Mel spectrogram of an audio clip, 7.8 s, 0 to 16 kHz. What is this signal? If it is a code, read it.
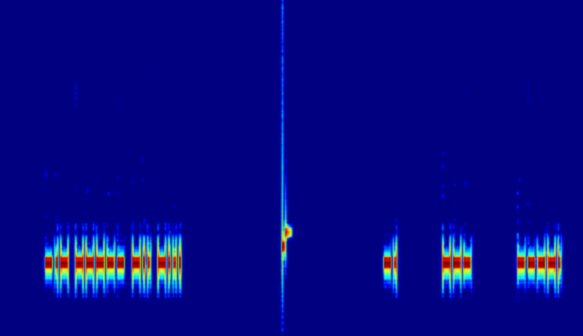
Morse code, heard as a keyed tone, about 36 wpm, spaced as for 20 wpm, 700 Hz. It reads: K0DB NO9
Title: USA Call Signs - 4 Characters - 6x Character Spacing - 35wpm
